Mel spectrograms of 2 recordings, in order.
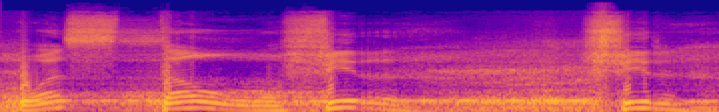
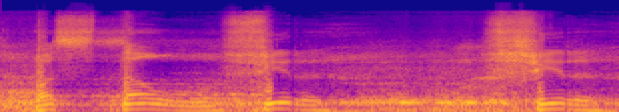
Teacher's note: Tetapi jadi catatan di huruf ro-nya, pada huruf ro wastaghfir, nah itu dibacanya tarqiq, tipis, ya.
